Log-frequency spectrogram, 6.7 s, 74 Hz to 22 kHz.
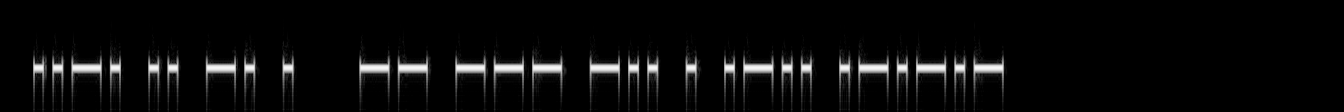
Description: Morse code, heard as a keyed tone, about 25 wpm, 700 Hz. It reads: FINE MODEL.
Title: Sentences from Top 1000 Words - Review Part 5 - 25wpm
